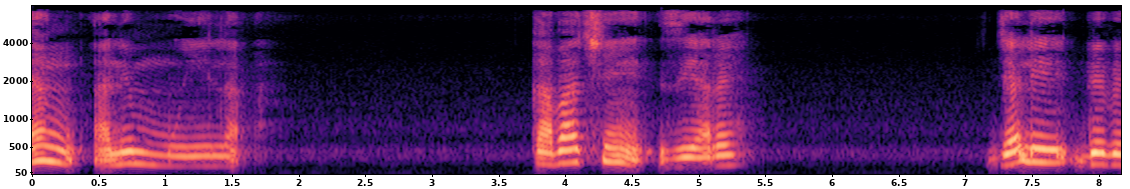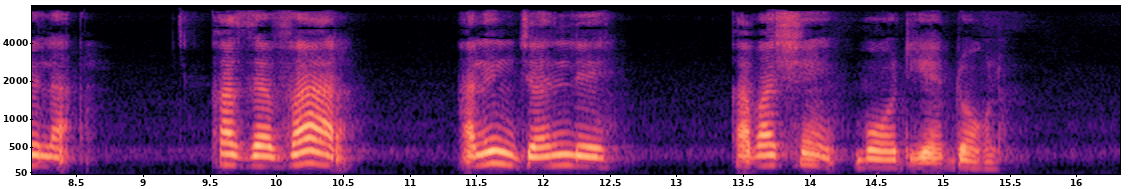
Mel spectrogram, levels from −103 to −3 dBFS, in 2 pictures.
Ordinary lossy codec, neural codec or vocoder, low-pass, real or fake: AAC, 32 kbps; none; 7.2 kHz; real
